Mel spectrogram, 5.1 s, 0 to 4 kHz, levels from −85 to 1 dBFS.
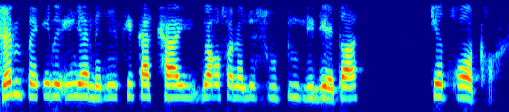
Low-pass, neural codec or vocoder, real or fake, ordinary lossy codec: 3.6 kHz; codec, 16 kHz, 2 kbps, X-Codec, HuBERT features, trained on LibriSpeech; fake; none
